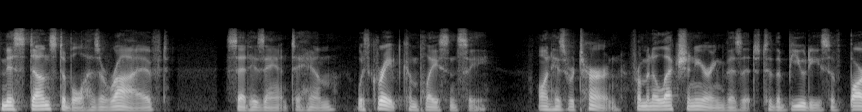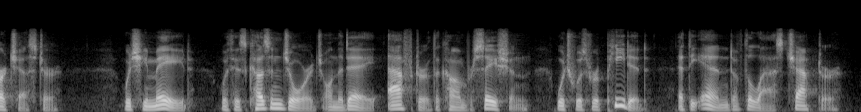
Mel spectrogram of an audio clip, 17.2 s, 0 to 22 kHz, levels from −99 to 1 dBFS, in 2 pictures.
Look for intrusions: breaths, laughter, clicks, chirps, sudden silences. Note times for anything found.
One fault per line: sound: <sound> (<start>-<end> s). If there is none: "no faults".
no faults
